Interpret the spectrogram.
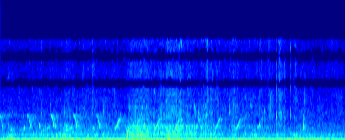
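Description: A bird singing a long run of short descending chirps, about three a second, over a steady low background rumble. About two seconds in, water splashes and streams as a swimmer climbs out of the pool up the ladder.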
